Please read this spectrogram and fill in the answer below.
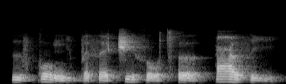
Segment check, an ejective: present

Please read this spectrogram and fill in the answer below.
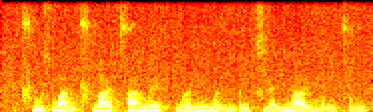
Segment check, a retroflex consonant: present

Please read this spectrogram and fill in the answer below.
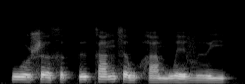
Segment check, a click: absent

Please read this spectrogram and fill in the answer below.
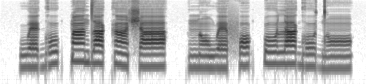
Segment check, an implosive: absent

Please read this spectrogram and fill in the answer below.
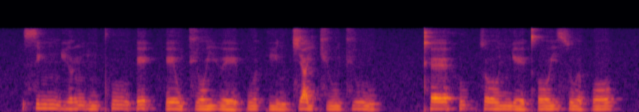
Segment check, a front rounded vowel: absent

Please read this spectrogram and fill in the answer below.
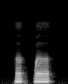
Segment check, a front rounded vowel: absent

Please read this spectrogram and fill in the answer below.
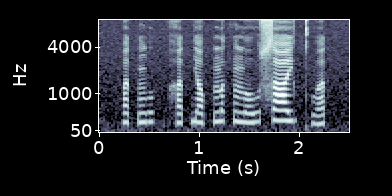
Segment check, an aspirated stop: present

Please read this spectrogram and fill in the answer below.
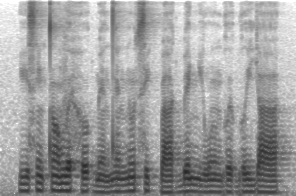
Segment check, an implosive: absent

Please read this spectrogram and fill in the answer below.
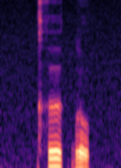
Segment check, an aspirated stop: present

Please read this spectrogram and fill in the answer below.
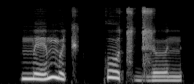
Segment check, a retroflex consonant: absent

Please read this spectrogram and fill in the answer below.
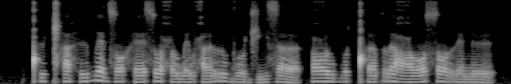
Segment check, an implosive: absent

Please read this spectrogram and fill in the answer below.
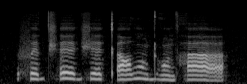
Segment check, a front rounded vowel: absent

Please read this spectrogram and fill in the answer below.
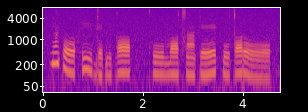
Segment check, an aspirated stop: present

